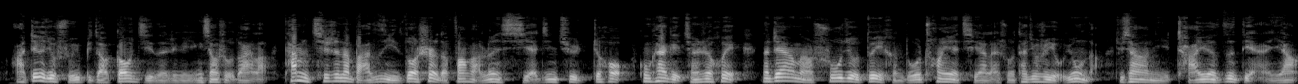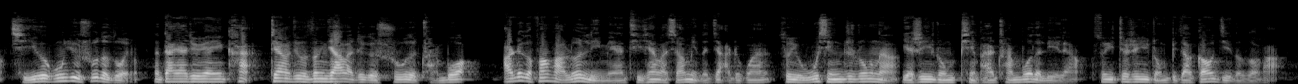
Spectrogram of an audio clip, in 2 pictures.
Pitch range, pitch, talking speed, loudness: 100-130 Hz, 115 Hz, 345 characters per minute, -21 LUFS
